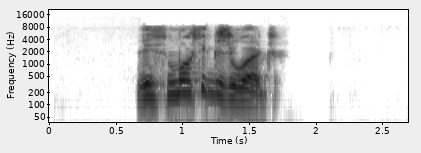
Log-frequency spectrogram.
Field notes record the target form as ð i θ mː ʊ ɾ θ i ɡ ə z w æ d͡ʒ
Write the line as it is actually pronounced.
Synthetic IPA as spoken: ð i θ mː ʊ ɾ θ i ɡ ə z w æ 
